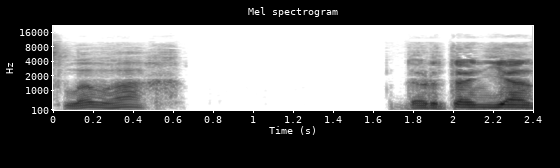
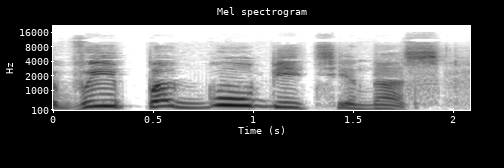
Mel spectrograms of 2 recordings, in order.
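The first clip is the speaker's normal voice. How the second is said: much higher, slow desperate plea; crying out; 12 semitones higher, 3 dB louder, slower than usual. A narrator's reading. Madame Bonacieux pleads with d'Artagnan, desperate. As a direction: beg him to stop.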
